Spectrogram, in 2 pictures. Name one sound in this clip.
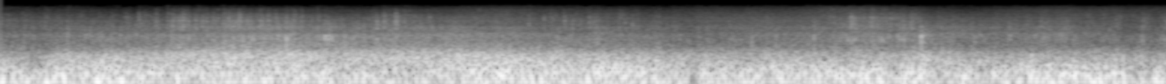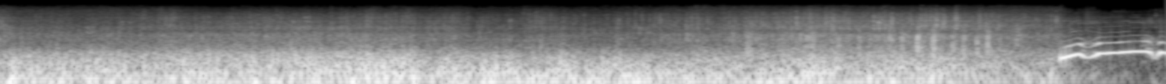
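Bicycle tyres crunch and rattle over a gravel trail.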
